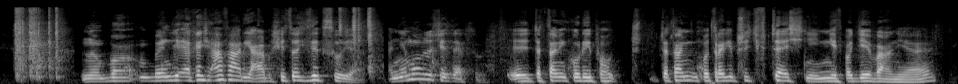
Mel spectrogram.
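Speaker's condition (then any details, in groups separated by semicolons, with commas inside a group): Down syndrome; errors with arithmetic and counting money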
